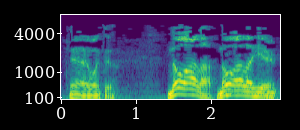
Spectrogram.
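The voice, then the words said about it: Poor put-on foreign accent. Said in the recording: “You don't need to do the accent. ... It's not good.”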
